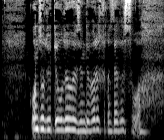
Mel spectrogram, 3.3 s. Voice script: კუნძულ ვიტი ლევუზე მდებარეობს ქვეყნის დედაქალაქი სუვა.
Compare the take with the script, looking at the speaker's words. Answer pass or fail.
pass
